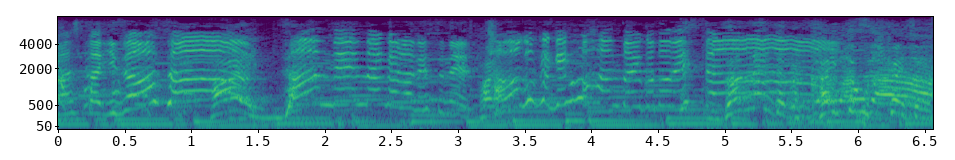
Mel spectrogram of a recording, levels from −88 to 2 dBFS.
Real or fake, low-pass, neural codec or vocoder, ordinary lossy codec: real; 7.2 kHz; none; Opus, 24 kbps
